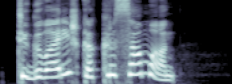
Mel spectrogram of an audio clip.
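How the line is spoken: Laughing. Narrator (Russian): засмеялась

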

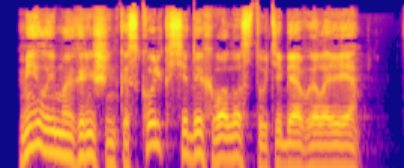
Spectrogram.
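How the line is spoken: Whisper. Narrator (Russian): сказала шепотом

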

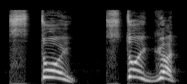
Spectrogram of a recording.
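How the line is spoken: Desperate yelling. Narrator (Russian): вопил несчастный, безуспешно пытаясь поймать волочащиеся поводья

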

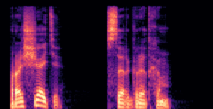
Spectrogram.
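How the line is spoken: Quiet reply. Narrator (Russian): Джек тихо ответил

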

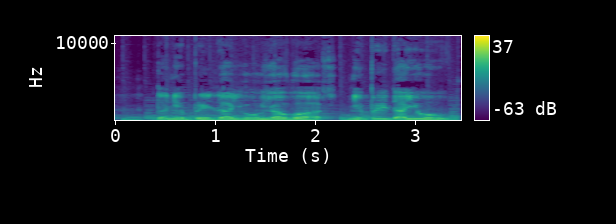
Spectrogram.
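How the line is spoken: Ashamed howl. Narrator (Russian): взвыл пристыженный Митька

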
